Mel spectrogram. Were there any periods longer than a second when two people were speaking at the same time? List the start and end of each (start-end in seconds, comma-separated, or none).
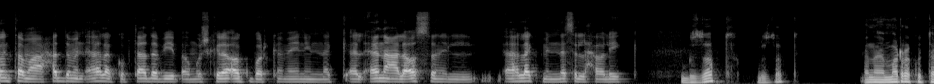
none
